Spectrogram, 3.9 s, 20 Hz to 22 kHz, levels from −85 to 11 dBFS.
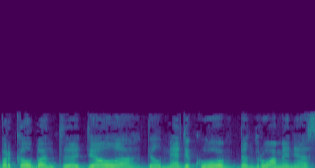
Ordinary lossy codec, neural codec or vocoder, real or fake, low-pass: MP3, 32 kbps; none; real; 7.2 kHz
